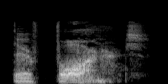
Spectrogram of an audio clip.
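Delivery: deep, dropped-down voice. Reading a story aloud, a man telling news at a grave: low voice. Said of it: "he says in a low voice".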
